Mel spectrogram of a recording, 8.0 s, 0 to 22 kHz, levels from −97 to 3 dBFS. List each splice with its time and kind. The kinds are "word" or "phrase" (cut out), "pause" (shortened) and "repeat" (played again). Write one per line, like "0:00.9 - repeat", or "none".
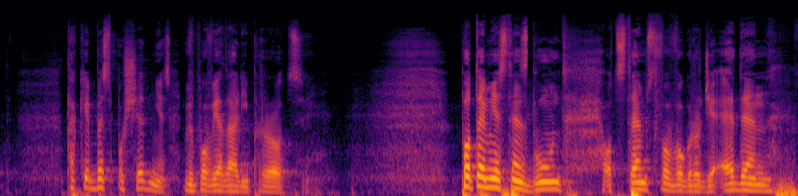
0:01.7 - word
0:05.3 - word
